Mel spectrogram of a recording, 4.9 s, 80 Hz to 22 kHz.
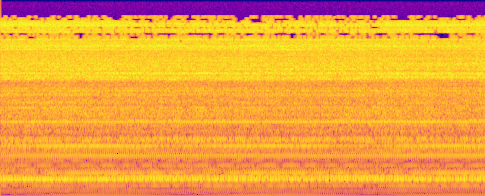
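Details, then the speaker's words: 8-inch/200mm bench grinder with wire wheel, test run after noting Pringle-shaped centre ring and dented plastic bushes; even steady hum, constant pitch, no wobble or knock — runs beautifully. "but anyway let's just turn this on and see if we get any improvement in the [Music] see that that runs beautifully there's no"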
